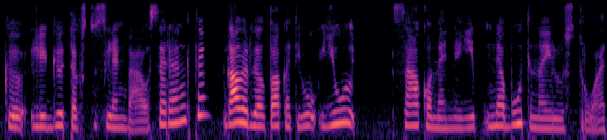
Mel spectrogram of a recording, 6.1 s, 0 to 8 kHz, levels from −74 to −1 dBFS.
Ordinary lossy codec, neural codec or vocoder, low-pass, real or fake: AAC, 48 kbps; codec, 44.1 kHz, 7.8 kbps, Pupu-Codec; 7.2 kHz; fake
